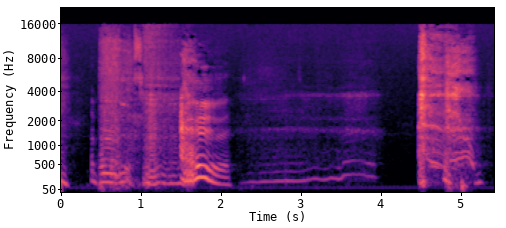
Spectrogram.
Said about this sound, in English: Well, yes, cough into mics.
